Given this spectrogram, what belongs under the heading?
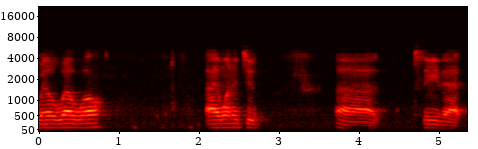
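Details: Male speaker who says he has a stutter, talking about it; finding: stuttering.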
